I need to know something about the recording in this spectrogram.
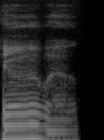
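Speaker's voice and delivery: gloomy, downcast donkey voice. Voicing the horse Alan again: Eeyore kind of voice. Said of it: "an Eeyore kind of voice".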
